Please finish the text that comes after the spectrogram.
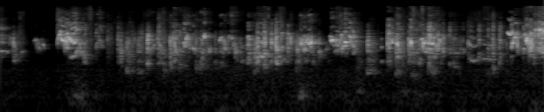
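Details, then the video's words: Budgerigars kept as pets fill the air with a continuous scratchy, buzzy chatter of mixed chirps and squawks, several birds seemingly calling at once. "budgie sounds for pet birds"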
